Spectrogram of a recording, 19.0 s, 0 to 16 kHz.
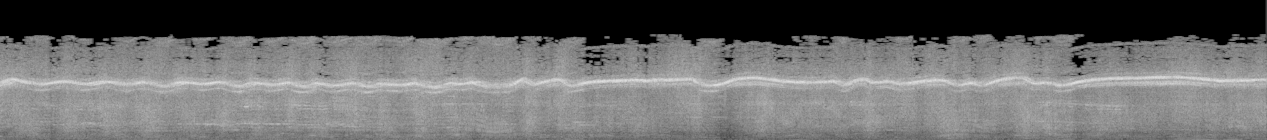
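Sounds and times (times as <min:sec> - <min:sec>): model helicopter motor whine: 0:00.0 - 0:19.0
whirring rotor: 0:00.0 - 0:19.0.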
